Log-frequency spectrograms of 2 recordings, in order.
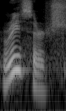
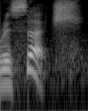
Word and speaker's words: research: 性的研究 research，当然英国人会读成 research，美国人读成 research，重音在前面。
